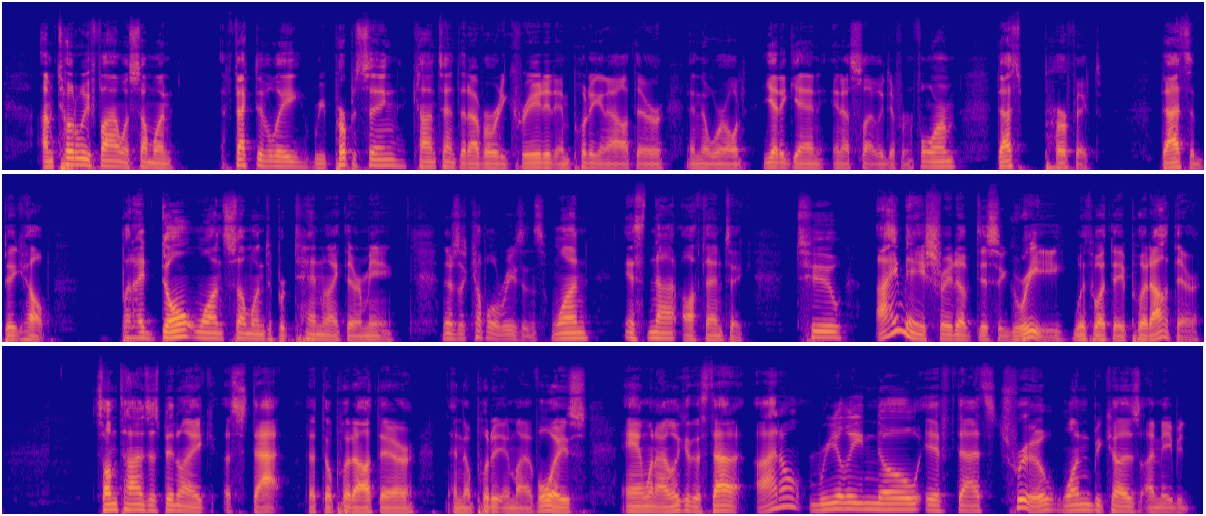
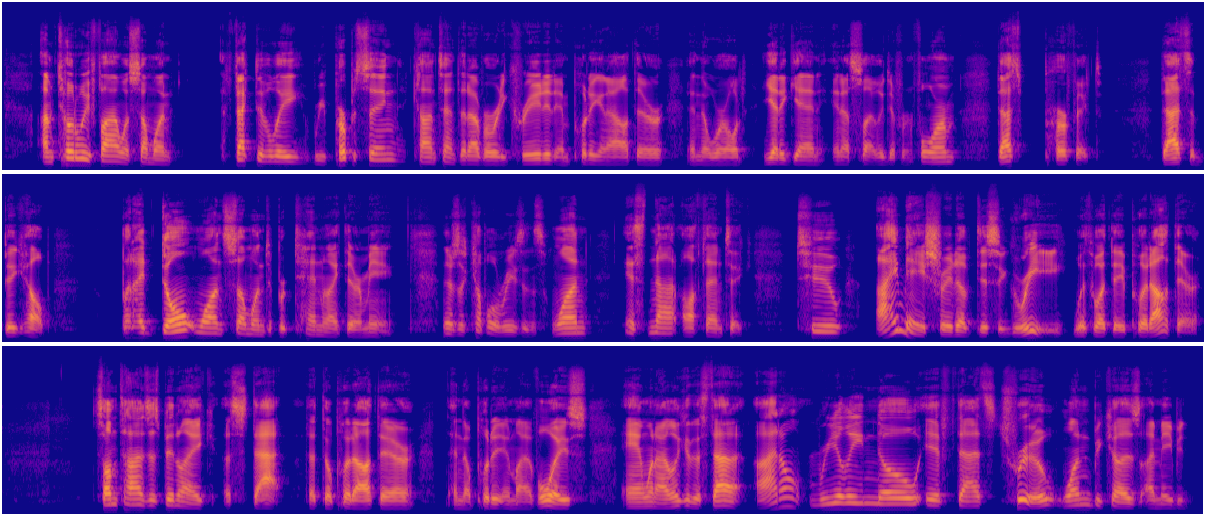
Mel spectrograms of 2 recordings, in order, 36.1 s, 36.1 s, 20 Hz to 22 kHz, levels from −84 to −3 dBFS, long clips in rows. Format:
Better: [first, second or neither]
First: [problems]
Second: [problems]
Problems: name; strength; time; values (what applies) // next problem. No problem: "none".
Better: first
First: none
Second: thin; very; fading below 350 Hz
